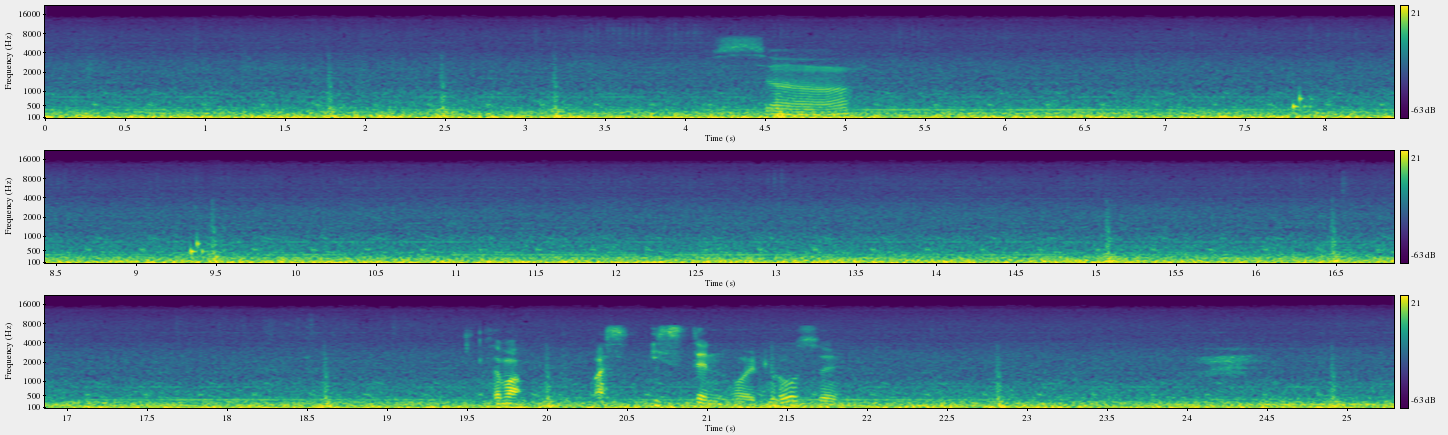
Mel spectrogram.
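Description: Windscreen wipers sweep back and forth.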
